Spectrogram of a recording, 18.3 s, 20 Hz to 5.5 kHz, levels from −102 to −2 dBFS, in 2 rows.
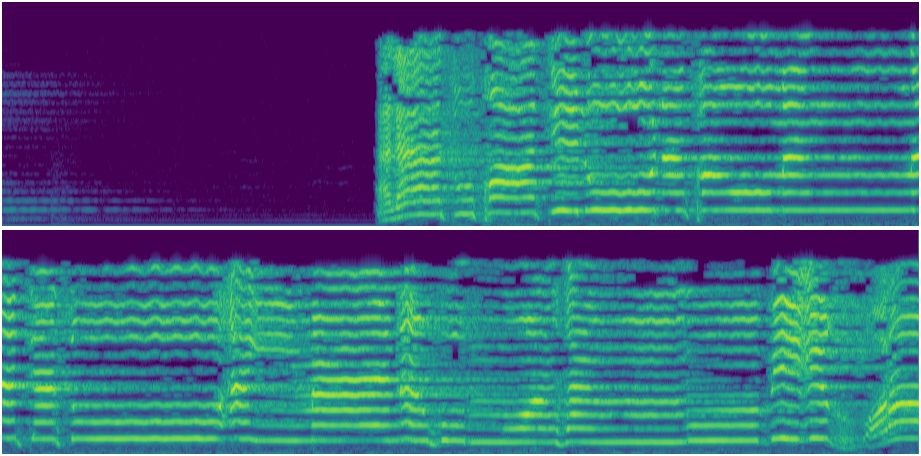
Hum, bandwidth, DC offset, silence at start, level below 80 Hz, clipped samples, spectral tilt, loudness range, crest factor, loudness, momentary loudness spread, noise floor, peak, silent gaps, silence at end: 60 Hz at -80 dBFS; 5 kHz; under 0.1%; 3.75 s; -64 dBFS; under 0.1%; -1.5 dB/octave; 5 LU; 18 dB; -16 LUFS; 11 LU; -86 dBFS; 0 dBFS; none; 0 s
